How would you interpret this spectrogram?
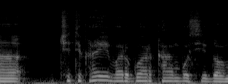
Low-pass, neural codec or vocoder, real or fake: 14.4 kHz; none; real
